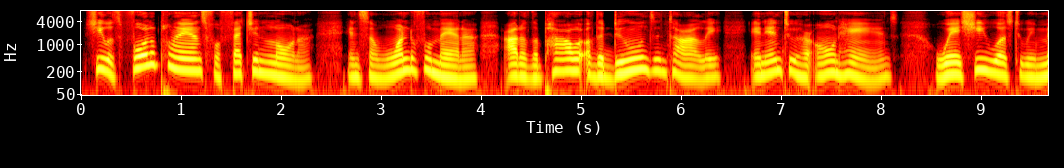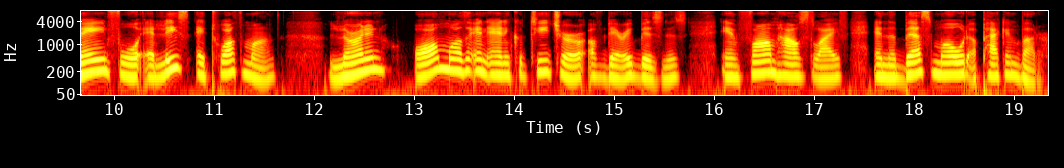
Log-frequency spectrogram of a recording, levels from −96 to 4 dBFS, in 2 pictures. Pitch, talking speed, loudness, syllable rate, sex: 170 Hz, 180 wpm, -20 LUFS, 4.9 syllables/s, female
